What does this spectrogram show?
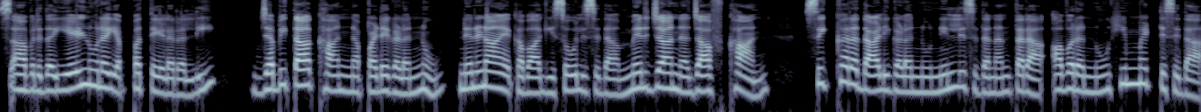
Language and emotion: Kannada, neutral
